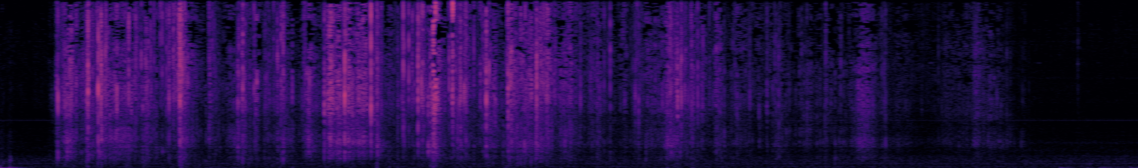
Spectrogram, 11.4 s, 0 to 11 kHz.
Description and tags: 7. Tea bag
Sound of a tea in a plastic bag
bag, plastic, wrapping, wrap, tea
